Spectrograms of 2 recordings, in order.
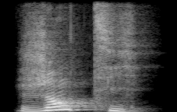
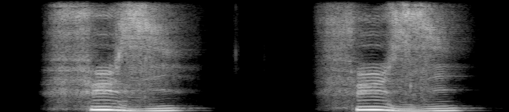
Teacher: Le L est silencieux. À la fin.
